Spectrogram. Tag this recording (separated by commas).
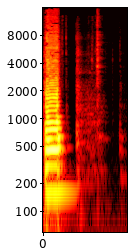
Musical instrument, woodwind instrument, Music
